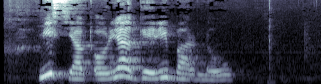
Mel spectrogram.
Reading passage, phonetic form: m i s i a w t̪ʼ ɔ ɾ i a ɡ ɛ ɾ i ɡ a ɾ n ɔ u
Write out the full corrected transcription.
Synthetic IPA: m i s i a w t̪ʼ ɔ ɾ i a ɡ ɛ ɾ i b a ɾ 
